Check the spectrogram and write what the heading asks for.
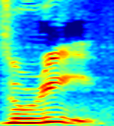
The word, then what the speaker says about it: জরি: আচ্ছা, ইটস জুরি, pronunciation কিন্তু সবার ডিফারেন্ট থাকে। অনেকে কল করবে যে জরি বলবে, অনেকে বলবে জুরি, সো আই am calling it জুরি, the actual pronunciation, যেটা অ্যাকচুয়াল প্রোনাউন্সিয়েশন সেটাই বলছি আমি।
